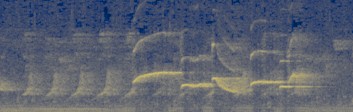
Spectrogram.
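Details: Caged pet Oriental magpie-robin (kacer) on a basic master recording for training birds that rarely sing: four short buzzy rising notes, then loud clear whistles sliding down and up in a varied phrase.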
